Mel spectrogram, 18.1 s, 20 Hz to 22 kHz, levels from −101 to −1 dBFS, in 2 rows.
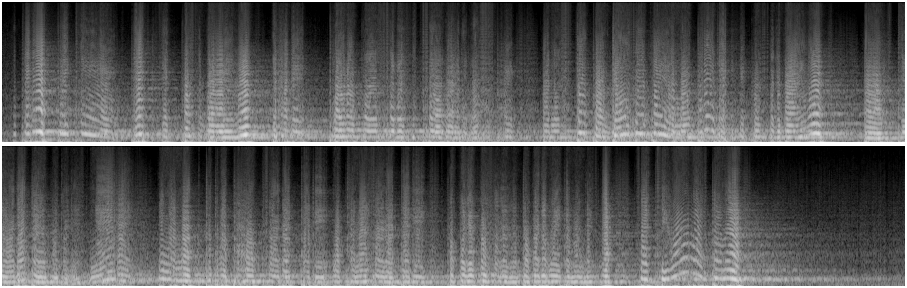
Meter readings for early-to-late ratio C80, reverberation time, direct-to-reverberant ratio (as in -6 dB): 13.0 dB, 2.4 s, 8.0 dB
